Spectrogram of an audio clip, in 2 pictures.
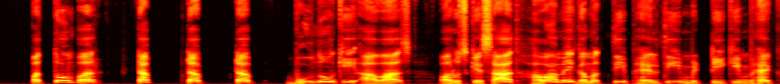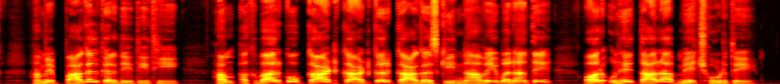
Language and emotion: Hindi, neutral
